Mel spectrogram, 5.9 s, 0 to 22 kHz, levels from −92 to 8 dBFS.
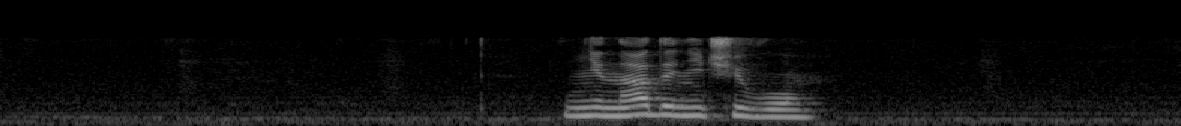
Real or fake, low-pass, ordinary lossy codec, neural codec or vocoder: real; 7.2 kHz; none; none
